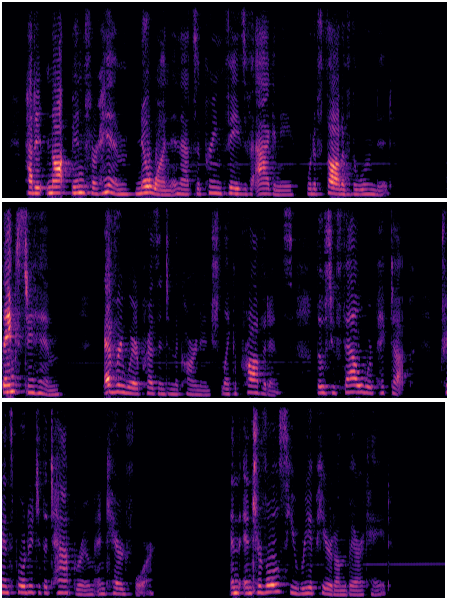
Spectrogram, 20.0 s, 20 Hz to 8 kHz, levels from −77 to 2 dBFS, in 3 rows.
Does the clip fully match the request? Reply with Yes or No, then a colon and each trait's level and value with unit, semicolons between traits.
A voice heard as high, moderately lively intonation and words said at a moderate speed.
Yes: high, 225 Hz; average, 4.2 semitones; average, 160 wpm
